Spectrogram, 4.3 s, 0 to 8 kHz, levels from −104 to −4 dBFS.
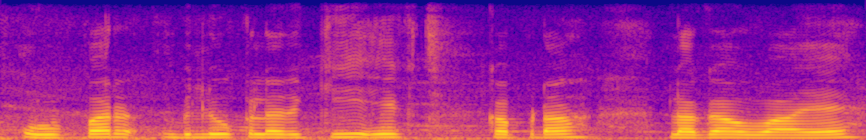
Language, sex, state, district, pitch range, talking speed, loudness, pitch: Hindi, male, Uttar Pradesh, Shamli, 170-180 Hz, 125 wpm, -18 LUFS, 175 Hz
